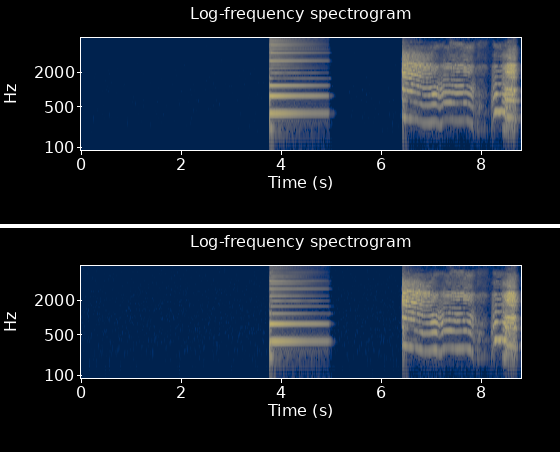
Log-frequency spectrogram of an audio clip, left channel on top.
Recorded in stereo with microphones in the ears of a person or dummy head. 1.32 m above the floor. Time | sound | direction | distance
3.8 | a guitar | 40° left (ahead or behind) | 1.2 m
6.4 | a baby crying | 10° left (ahead or behind) | 0.9 m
